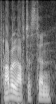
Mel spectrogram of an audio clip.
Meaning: 1. superlative degree of fabelhaft 2. inflection of fabelhaft: strong genitive masculine/neuter singular superlative degree
- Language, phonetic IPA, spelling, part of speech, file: German, [ˈfaːbl̩haftəstn̩], fabelhaftesten, adjective, De-fabelhaftesten.ogg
